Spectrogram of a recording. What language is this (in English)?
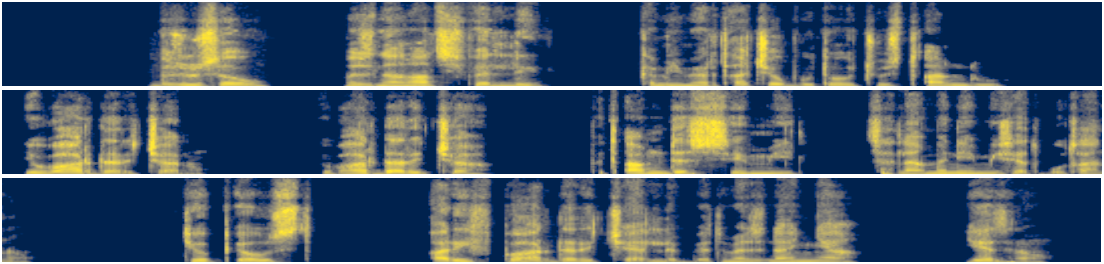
Amharic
